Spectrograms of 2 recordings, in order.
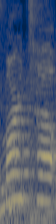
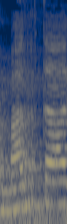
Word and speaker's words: Marta: If you're new here, my name is Marta, or Marta, if you can roll your R's, but either way is fine.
